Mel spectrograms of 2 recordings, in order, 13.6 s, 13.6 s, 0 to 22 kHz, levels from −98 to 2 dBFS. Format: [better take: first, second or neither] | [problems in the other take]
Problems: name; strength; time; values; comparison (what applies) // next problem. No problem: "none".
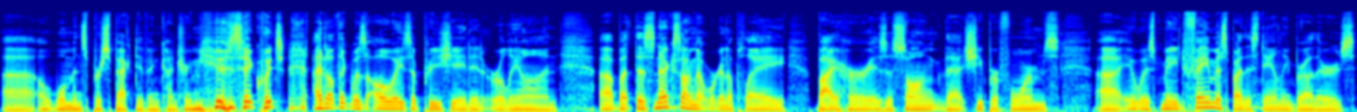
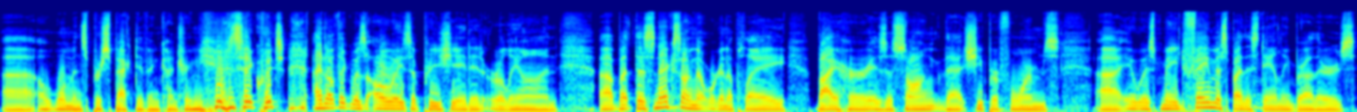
first | distortion; slight; 10 dB below the speech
